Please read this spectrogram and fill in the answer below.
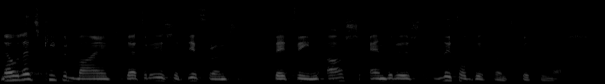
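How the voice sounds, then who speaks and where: Fairly slow and with lively intonation, a man speaks at a fairly high pitch. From Netherlands. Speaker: guest preacher, professor. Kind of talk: sermon with interpreter. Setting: church. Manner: short phrases, pausing for interpreter.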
